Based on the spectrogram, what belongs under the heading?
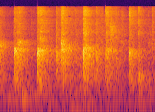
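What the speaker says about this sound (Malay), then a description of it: "tepukan untuk kawan awak" Children at a camp activity clap for a friend in a few short, loud bursts of applause, about six distinct claps or clap groups in quick succession, close and without talk.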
